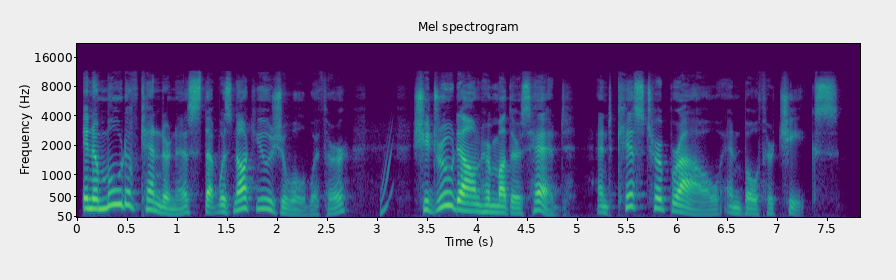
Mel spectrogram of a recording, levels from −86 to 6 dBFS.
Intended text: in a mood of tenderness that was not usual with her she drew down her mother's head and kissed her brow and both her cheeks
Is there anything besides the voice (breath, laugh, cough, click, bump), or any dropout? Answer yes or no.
yes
